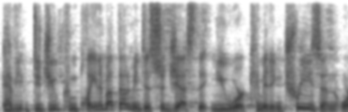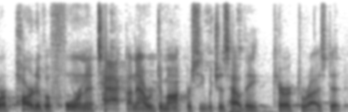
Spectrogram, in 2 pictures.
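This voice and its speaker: Brief: man, TV interviewer, probing and measured, mid-pitched. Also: lively intonation. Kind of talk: televised interview.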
